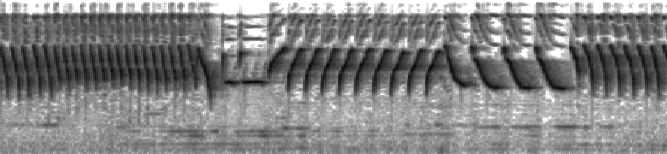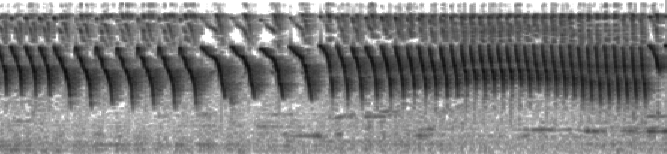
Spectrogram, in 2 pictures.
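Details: Canary pouring out a long 'cuit cuit emosi' song as a lure for learning youngsters: continuous high trills, a series of swooping down-slurred whistles, then fast rattling rolls without pause.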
